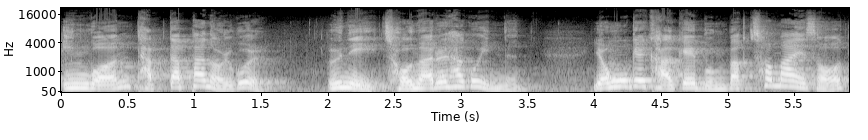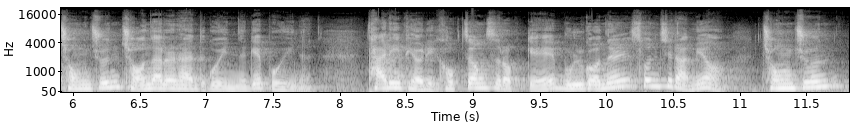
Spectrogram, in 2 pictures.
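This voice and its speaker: A woman's voice: medium pitch, dark tone. A woman teacher giving a classroom literature lecture, quizzing her students with frequent questions. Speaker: high school teacher.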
